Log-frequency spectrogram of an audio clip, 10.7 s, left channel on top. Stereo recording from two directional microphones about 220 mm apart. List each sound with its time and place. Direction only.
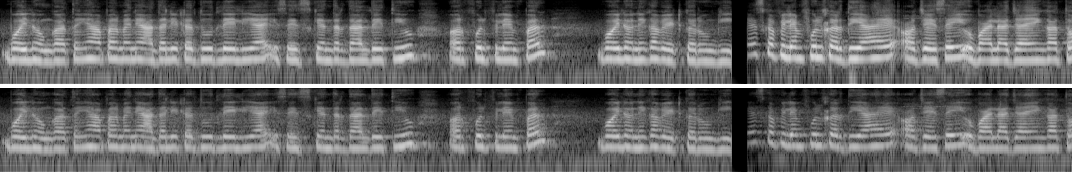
0.1 s a woman's voice: 20° left (ahead or behind)
7.5 s speech: 35° left (ahead or behind)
